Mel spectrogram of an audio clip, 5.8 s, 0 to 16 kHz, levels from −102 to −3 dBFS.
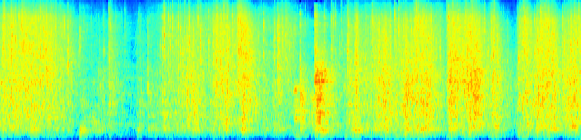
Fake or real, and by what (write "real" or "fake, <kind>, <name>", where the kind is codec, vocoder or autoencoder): real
